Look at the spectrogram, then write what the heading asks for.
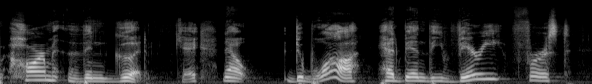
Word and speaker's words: Du Bois: Now, I have seen his name pronounced as W.B. Du Bois, but I believe it's supposed to be Du Bois.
